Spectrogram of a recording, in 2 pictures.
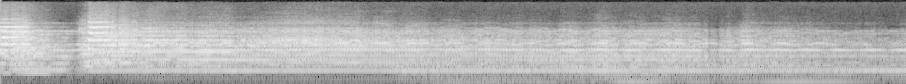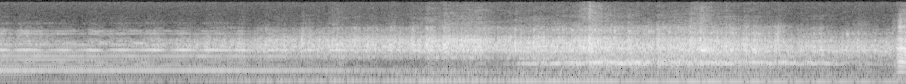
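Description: A car driven at speed on the road from Nogales, its tires squealing and skidding in a loud, continuous high-pitched whine, its pitch wavering and bending over several seconds above a rumbling engine, with no voices.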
